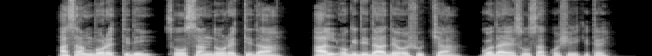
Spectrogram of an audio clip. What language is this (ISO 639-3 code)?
gof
